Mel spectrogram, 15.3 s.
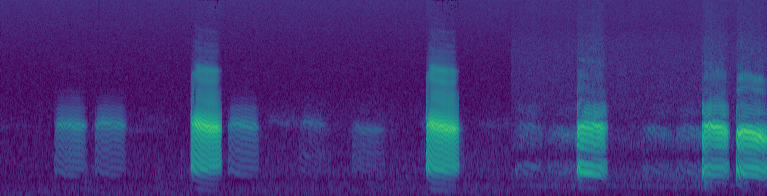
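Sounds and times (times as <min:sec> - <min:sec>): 
eastern spadefoot buzzy calls: 0:01.1 - 0:02.6, 0:03.8 - 0:05.2, 0:08.5 - 0:09.3, 0:10.2 - 0:15.3.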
